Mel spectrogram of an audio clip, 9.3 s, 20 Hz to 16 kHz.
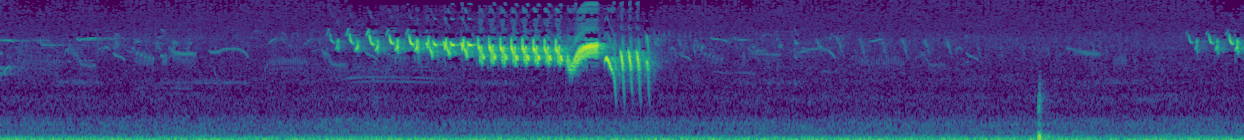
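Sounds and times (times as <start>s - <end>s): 
common chaffinch song: 0.0s - 9.3s.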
